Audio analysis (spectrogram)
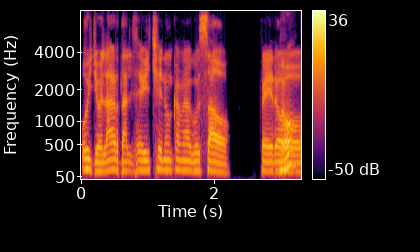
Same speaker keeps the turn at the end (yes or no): yes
